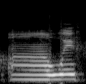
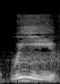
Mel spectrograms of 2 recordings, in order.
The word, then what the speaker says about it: weave: Bisa dua-dua Mbak, wave ini. Weave. Oh, bacanya weave.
